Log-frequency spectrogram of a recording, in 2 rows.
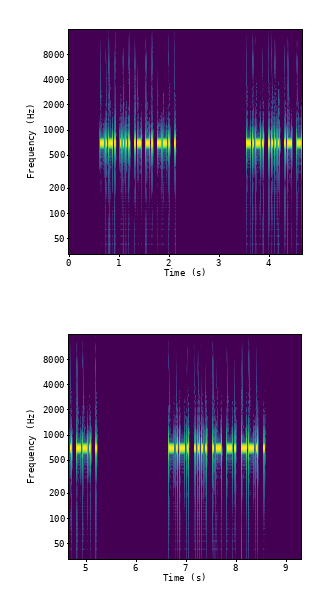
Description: Morse code, heard as a keyed tone, about 36 wpm, 700 Hz. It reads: CHANGE CHANGE CHANGE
